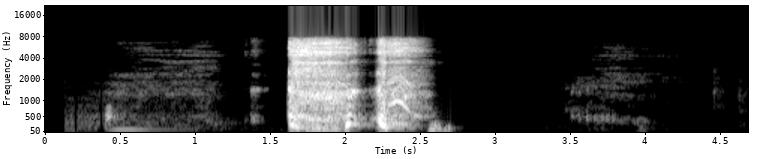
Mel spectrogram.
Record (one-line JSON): {"cough_length": "4.7 s", "cough_amplitude": 32645, "cough_signal_mean_std_ratio": 0.32, "survey_phase": "alpha (2021-03-01 to 2021-08-12)", "age": "18-44", "gender": "Male", "wearing_mask": "No", "symptom_cough_any": true, "symptom_fatigue": true, "symptom_headache": true, "smoker_status": "Never smoked", "respiratory_condition_asthma": false, "respiratory_condition_other": false, "recruitment_source": "Test and Trace", "submission_delay": "37 days", "covid_test_result": "Negative", "covid_test_method": "RT-qPCR"}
